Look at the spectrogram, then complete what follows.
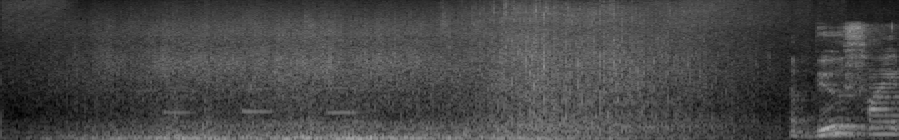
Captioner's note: aircraft Engines ,Gunfire, Flying Sounds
